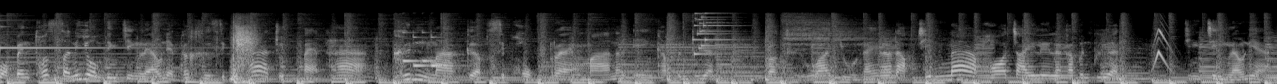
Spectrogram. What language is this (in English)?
Thai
